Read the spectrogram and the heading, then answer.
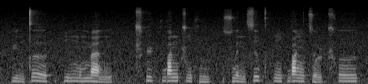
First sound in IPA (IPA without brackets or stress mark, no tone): y̰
